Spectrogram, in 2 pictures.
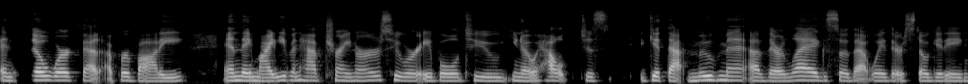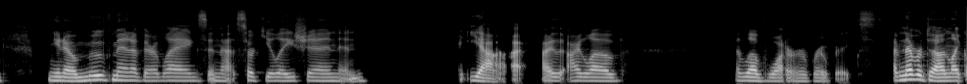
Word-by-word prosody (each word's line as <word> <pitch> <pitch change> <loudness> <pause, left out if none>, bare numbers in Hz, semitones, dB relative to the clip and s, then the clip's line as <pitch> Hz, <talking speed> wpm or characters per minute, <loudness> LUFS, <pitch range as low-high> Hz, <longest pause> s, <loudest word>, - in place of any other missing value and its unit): and 180 -2 -1
still 195 0 +4
work 185 0 +2
that - - -1
upper 180 -1 0
body, 155 +2 -1 0.4
and 180 +2 +2
they 180 - +5
might 160 -2 +2
even 190 +1 -1
have 180 -2 -2
trainers 185 +2 -4
who 195 -4 -1
are 170 - 0
able 170 0 0
to, 170 -3 -3
you 185 - -5
know, 165 - +1
help 90 +1 -1
just 175 -1 -9 0.4
get 190 -1 +1
that - - +2
movement 190 +2 +1
of 170 -1 -1
their 160 -1 +1
legs 185 0 +1
so 175 -2 -3
that - - -2
way 170 -1 -1
they're 165 - -3
still 165 0 -3
getting, 165 -1 -3 0.4
you 180 -1 +2
know, 165 -2 +5
movement 200 +1 +3
of 180 - -3
their 175 -1 -3
legs 175 -1 -3
and - - -3
that - - -4
circulation, 170 -2 -3
and 160 +3 -5 1.0
yeah, - - +4 0.2
I - - +3 0.2
I 175 - +1
I 175 +1 -1
love 165 -1 +1 1.1
I - - -6
love 170 -3 +3
water 155 -1 -2
aerobics. 155 -1 -8 0.2
I've - - +1
never 225 +1 +9
done, 170 -4 +6
like, 175 -1 +3
175 Hz, 170 wpm, -23 LUFS, 165-185 Hz, 1.1 s, never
